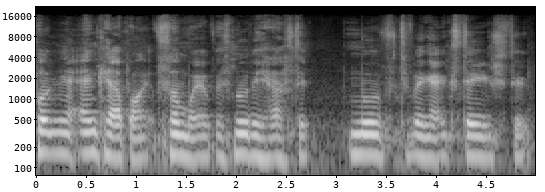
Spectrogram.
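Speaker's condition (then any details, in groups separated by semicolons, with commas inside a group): Cerebral palsy; speech affected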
